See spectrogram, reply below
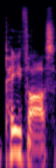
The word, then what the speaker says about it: pathos: It is pathos. Give me a second here. Pathos. Ah, okay. It's pathos. I mispronounced it last time. P A T H O S. Pathos.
